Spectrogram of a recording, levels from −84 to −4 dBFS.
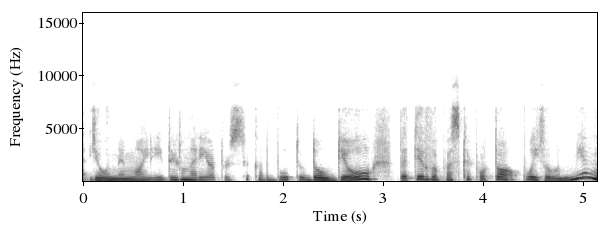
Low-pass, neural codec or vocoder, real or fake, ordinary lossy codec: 7.2 kHz; codec, 16 kHz, 0.5 kbps, X-Codec, HuBERT features, trained on balanced general audio; fake; Opus, 24 kbps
